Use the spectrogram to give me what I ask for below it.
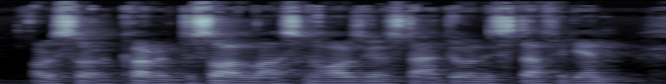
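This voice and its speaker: A man mumbling at a very fast pace, very deep and low in pitch, with an Australian accent. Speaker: amateur bodybuilder vlogger. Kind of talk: casual vlog talk. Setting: at home. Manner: hesitant, many fillers.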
